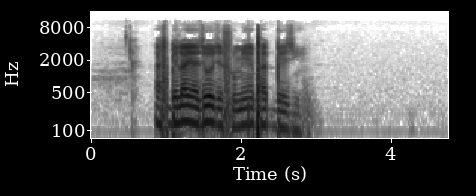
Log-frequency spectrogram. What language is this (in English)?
Shina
